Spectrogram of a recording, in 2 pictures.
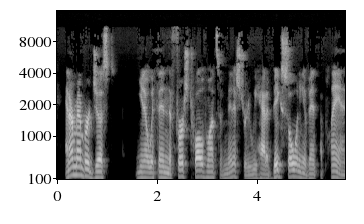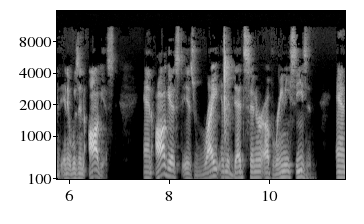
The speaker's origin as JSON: {"language": "English", "region": "West Virginia", "country": "United States", "tie": "born or raised there", "said": "I never thought about it growing up in West Virginia during the winter season where we'd have heavy snow."}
